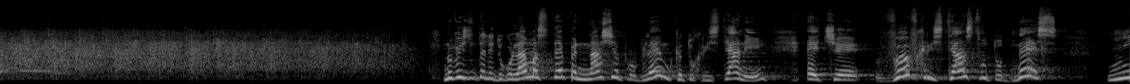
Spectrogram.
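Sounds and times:
audience applause: 0.0s - 4.3s
speech: 4.4s - 11.2s.

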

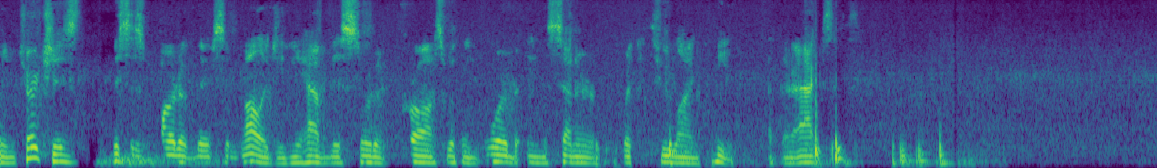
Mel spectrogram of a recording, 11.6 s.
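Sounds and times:
speech: 0.0s - 9.4s
rain hissing: 0.0s - 11.5s
low thumps: 0.8s - 3.8s, 5.7s - 10.0s.

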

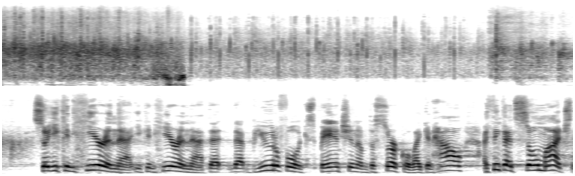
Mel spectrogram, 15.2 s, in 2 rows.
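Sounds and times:
audience applause: 0.0s - 8.1s
speech: 8.2s - 15.2s.

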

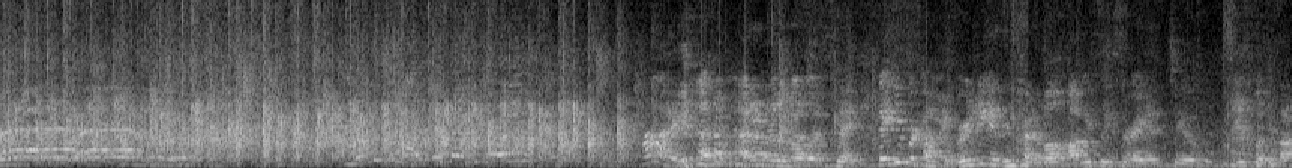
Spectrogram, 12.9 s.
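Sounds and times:
audience applause: 0.0s - 6.7s
laughter: 6.6s - 7.9s
speech: 8.4s - 12.9s.

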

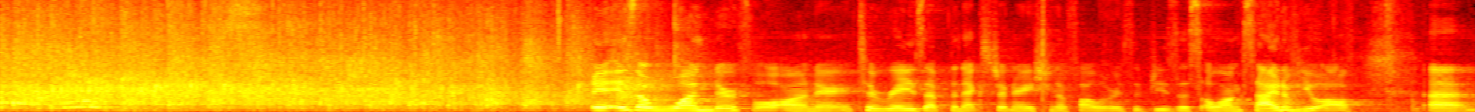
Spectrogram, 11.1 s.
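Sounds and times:
audience round of applause: 0.0s - 5.1s
speech: 4.4s - 11.0s.

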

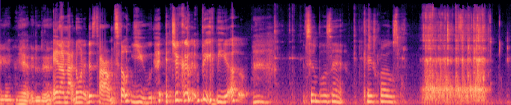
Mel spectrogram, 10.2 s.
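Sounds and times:
speech: 0.0s - 8.2s
person sipping a drink: 8.4s - 10.1s.

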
